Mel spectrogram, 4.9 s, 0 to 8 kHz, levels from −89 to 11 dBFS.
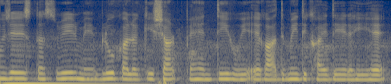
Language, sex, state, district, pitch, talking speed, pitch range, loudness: Hindi, female, Arunachal Pradesh, Papum Pare, 185 Hz, 185 wpm, 180-195 Hz, -16 LUFS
